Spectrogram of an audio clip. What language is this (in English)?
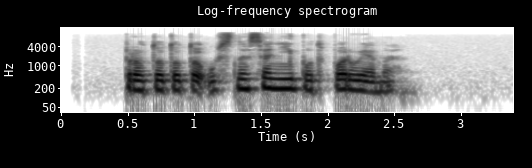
Czech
